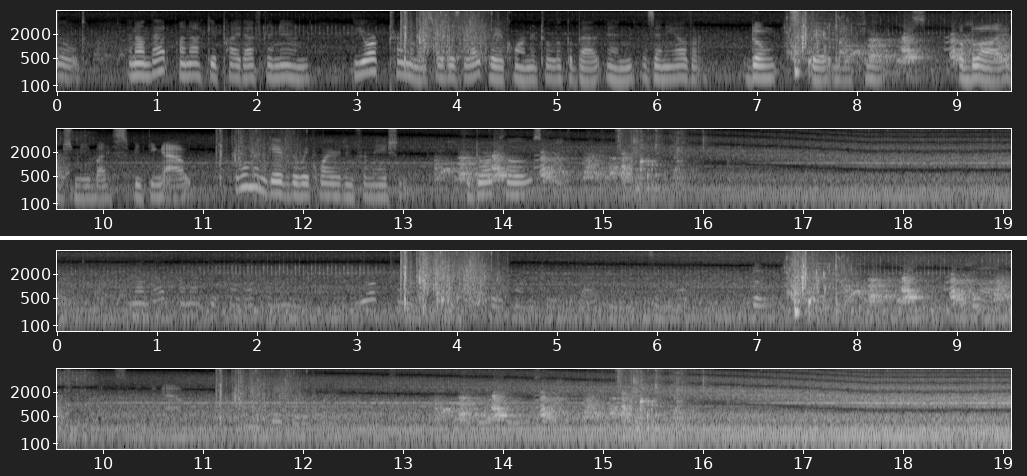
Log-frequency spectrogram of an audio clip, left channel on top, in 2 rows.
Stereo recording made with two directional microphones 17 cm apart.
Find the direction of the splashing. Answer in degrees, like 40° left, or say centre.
40° right.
